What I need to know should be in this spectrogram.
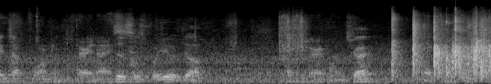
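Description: An older man speaks into a microphone, heard through a loudspeaker.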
